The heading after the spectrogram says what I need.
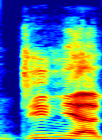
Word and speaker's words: Digne: And I said Dean. I'm not pronouncing his name well. Digne. You know him, right? Digne. Dig. Oh, Dinia, Luca Dinia.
